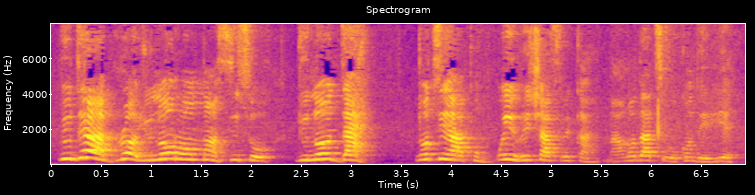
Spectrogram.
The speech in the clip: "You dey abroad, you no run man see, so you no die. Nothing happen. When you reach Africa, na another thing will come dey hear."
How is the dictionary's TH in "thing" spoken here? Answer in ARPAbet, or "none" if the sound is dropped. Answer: T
